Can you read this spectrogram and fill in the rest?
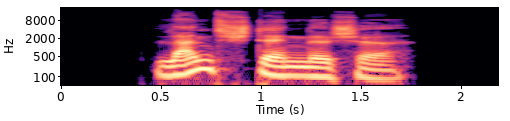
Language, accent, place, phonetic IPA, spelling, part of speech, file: German, Germany, Berlin, [ˈlantˌʃtɛndɪʃə], landständische, adjective, De-landständische.ogg
- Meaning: inflection of landständisch: 1. strong/mixed nominative/accusative feminine singular 2. strong nominative/accusative plural 3. weak nominative all-gender singular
